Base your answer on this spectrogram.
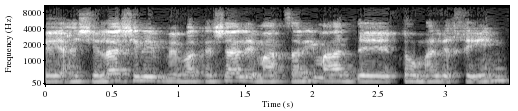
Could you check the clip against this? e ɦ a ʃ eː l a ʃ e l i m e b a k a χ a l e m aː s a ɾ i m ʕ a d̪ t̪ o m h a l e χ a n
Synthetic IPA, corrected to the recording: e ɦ a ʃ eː l a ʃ e l i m e v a k a ʃ a l e m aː t͡s a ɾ i m ʕ a d̪ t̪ o m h a l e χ i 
